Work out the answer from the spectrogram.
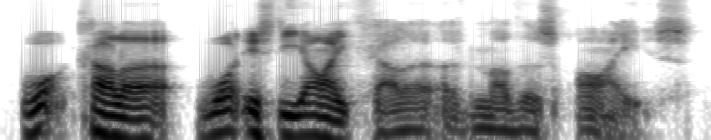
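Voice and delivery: usual speaking voice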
